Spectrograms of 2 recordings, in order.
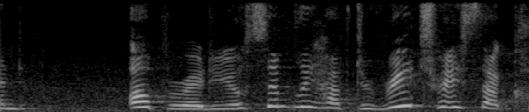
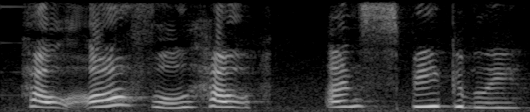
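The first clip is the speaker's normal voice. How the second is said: appalled, louder and higher, breathless horror; horrified gasp; 4 semitones higher, 8 dB louder than usual. Acted. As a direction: recoil in horror at what she heard. Overhearing murder plot, horrified.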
